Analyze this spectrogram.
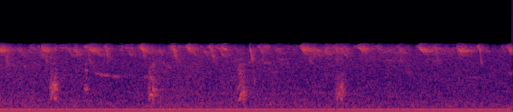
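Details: Hen with her chicks in Puerto Rico in December, giving short soft clucks roughly once a second, over a steady low electrical hum and a dense background chorus of high, rapid chirps.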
